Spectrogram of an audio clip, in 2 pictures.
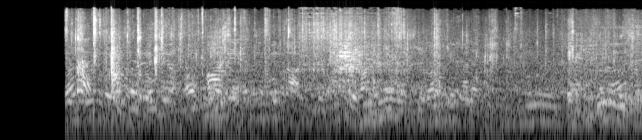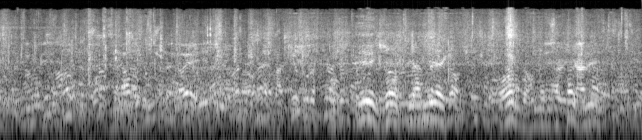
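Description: A crowd of men talks outdoors at a lively, overlapping murmur.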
